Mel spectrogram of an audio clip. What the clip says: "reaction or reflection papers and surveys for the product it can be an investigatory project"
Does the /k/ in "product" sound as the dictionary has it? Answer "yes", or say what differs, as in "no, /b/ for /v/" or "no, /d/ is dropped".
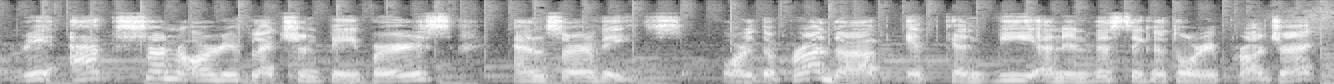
yes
